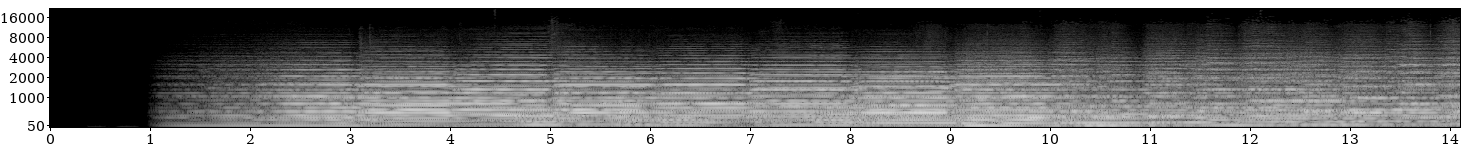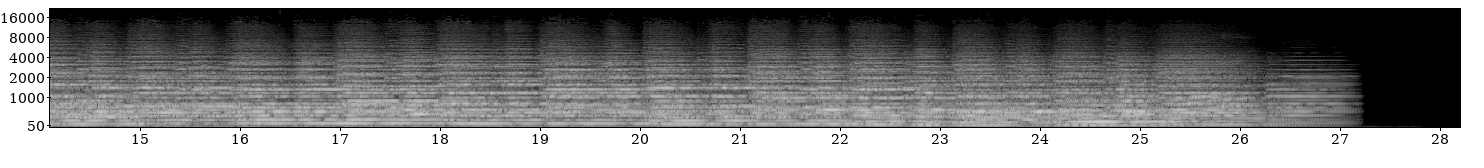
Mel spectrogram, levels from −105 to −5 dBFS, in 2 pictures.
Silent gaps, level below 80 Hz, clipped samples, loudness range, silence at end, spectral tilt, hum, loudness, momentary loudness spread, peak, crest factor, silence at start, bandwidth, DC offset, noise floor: none; -44 dBFS; under 0.1%; 5 LU; 1.15 s; -7 dB/octave; none; -29 LUFS; 7 LU; -12 dBFS; 16 dB; 1.3 s; 12 kHz; under 0.1%; under -90 dBFS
